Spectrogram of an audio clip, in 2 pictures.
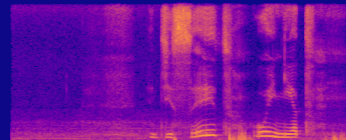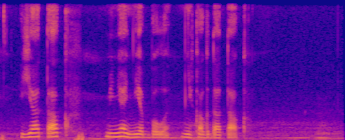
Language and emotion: Russian, sad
